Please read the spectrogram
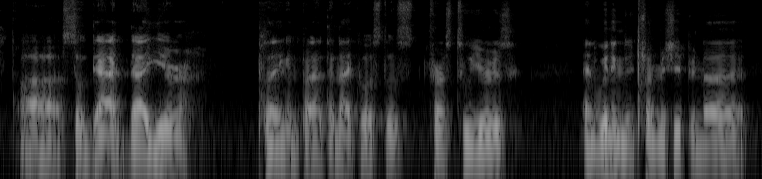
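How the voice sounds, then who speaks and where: In a French accent, a man with a fairly low pitch speaks fairly slowly in a flat, monotone way, on a very clean recording with a silent background. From Gabon. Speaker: former basketball player. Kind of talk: podcast interview. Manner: halting, with self-corrections.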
